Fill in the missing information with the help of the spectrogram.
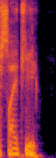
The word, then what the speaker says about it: psyche: And then lastly, the last S, it's a P, but you know, the P is silent, touches your psyche, your thoughts, the story that you tell yourself about yourself and about the world.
